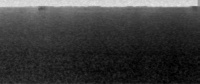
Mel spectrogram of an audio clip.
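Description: Wind noise on the microphone: a rushing hiss that grows gradually louder.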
